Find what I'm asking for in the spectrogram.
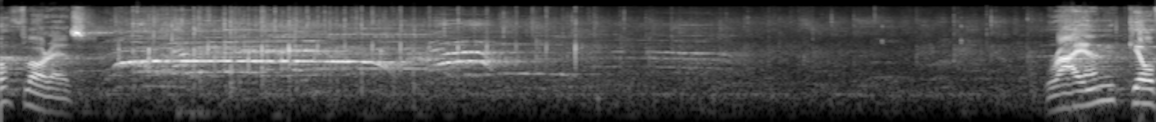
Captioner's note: applause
